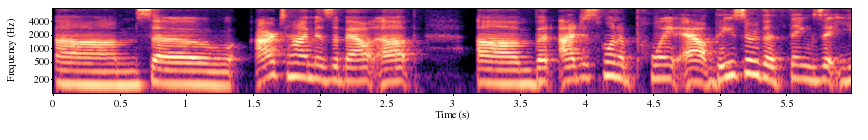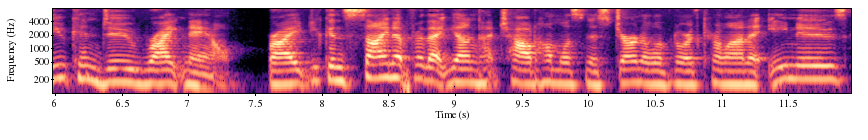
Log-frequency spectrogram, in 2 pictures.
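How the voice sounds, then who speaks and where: A woman at a fairly low pitch and moderate pace, with ordinary pitch variation, a plain, everyday voice and a quiet background. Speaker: webinar moderator. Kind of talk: webinar wrap-up.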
